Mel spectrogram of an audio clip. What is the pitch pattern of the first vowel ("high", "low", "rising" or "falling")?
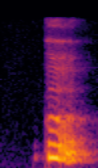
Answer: falling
